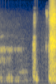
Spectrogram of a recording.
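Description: A single loud, sharp sneeze bursts out, preceded by a quick inhaling catch of breath after a brief low murmur.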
